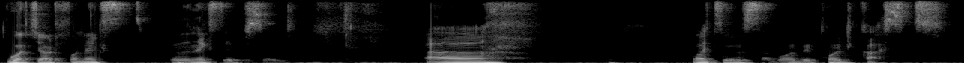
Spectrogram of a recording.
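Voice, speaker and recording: Podcast co-host, male, 30s, very dark mellow tone, hesitant and halting in casual chat. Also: mid-range voice, fairly even intonation. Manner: hesitant, with frequent restarts and soft laughs.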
